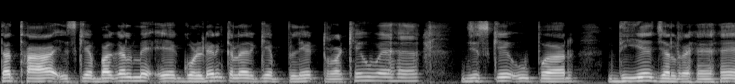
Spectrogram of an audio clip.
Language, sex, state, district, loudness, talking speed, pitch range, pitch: Hindi, male, Jharkhand, Garhwa, -16 LUFS, 145 wpm, 140-160 Hz, 145 Hz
